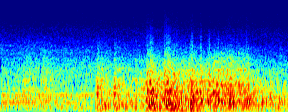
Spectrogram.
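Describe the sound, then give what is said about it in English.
A thunderstorm roars with a dense wash of rain and wind, and a low roll of thunder swells up halfway through, loud, with no voices. “The storm subsided.”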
